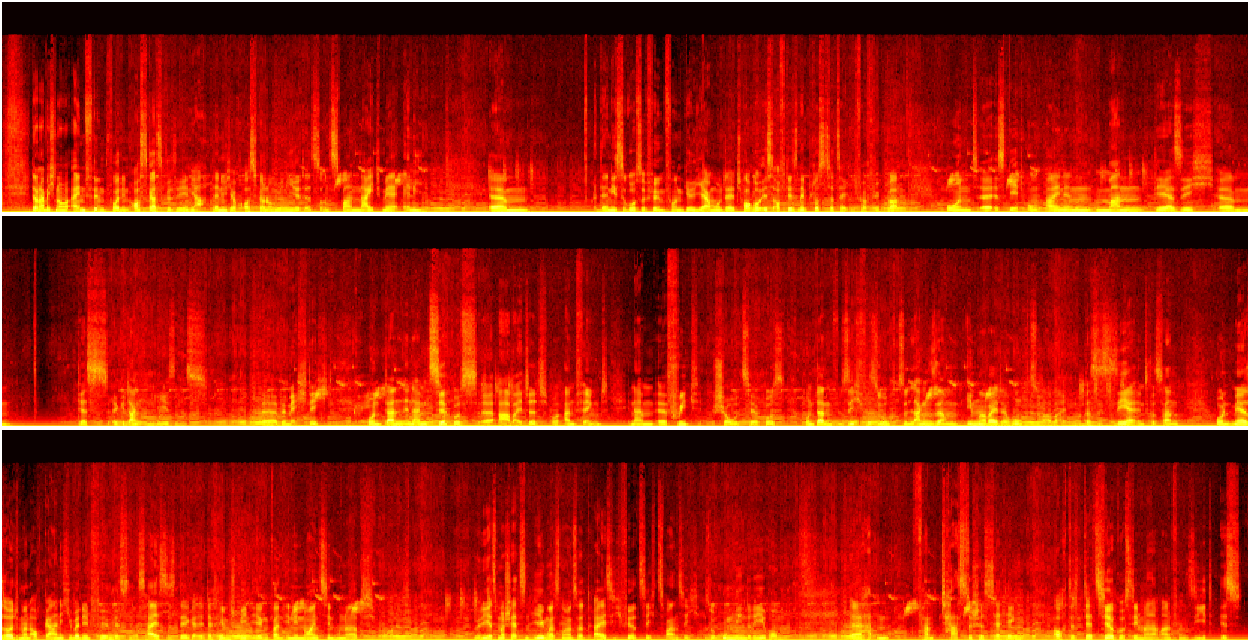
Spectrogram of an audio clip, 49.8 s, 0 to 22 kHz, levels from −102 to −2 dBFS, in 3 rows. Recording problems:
electrical hum; loud; throughout; 50 Hz, 10 dB below the speech

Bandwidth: 18.5 kHz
